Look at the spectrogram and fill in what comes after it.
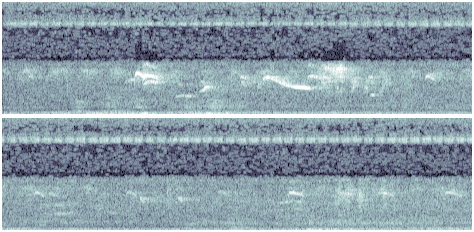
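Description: Faint birds calling: scattered high chirps, busiest in the first few seconds, with one falling whistle about three seconds in, over a few short low rumbles.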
